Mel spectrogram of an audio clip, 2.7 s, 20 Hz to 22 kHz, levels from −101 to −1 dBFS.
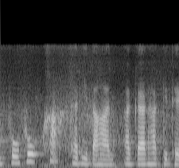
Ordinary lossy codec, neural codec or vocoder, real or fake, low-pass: none; codec, 16 kHz in and 24 kHz out, 1 kbps, XY-Tokenizer; fake; 7.2 kHz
